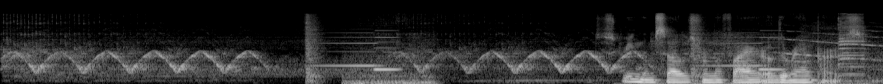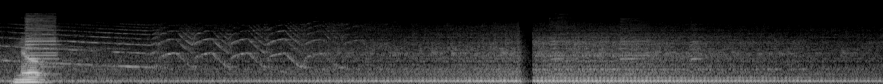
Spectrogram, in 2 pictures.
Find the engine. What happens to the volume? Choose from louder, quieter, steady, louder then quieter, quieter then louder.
louder.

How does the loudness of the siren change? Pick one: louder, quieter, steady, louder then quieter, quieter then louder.
quieter.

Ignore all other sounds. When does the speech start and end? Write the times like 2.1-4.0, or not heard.
6.0-9.3.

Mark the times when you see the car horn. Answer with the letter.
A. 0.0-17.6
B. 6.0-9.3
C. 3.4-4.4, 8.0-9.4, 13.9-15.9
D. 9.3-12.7
C.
